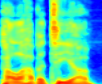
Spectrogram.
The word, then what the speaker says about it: Palihapitiya: Just listen to this Democrat billionaire, Chamath Palihapitiya. I'm trying to pronounce his name right. Palihapitiya.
